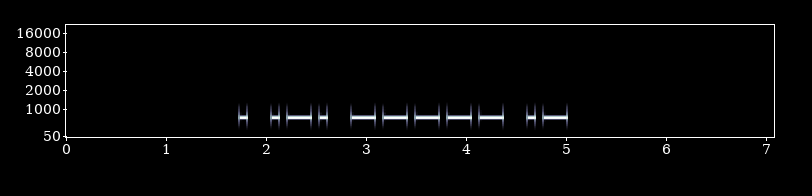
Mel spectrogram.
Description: Morse code, heard as a keyed tone, about 15 wpm, 700 Hz. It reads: ER0A
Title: DXCC-100 Call Signs - 4 Characters - 15wpm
